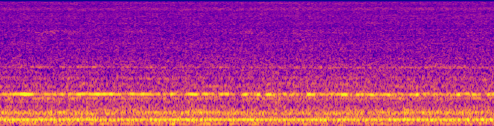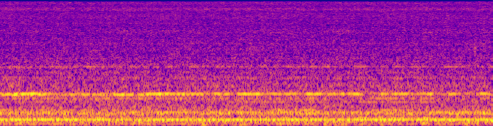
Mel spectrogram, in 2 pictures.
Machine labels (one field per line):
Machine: fan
